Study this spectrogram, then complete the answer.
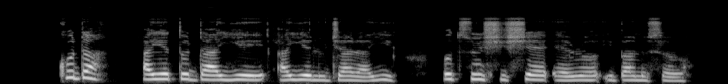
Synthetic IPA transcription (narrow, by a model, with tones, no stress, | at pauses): ko˦da˦˨ | a˧je˦to˦da˧je˦a˧je˦e˦˨lu˧d͡ʒa˦ɾa˨ji˦˨ | o˦tũ˦n̩˦ʃi˧ʃɛ˦ɛ˨ɾɔ˧i˧ba˦nũ˧˦sɔ˧ɾɔ˨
